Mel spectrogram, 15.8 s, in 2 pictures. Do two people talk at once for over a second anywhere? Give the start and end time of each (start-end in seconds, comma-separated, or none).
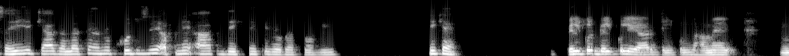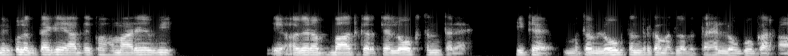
none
